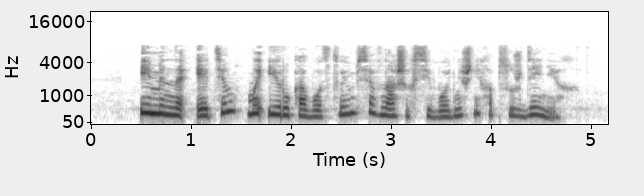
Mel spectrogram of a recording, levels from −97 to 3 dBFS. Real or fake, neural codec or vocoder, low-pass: real; none; 7.2 kHz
